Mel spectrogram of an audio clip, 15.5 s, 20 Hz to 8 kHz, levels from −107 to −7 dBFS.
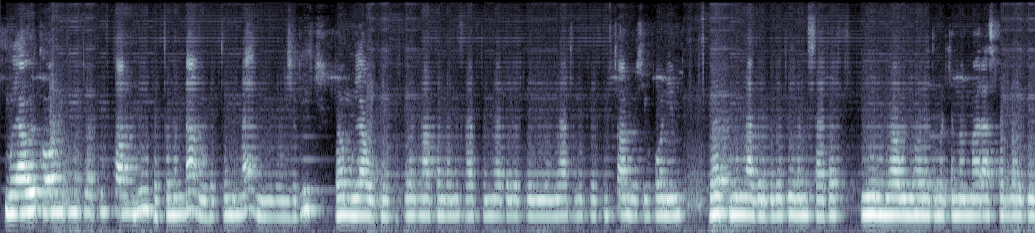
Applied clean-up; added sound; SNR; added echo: neural separator model SepFormer DNS4.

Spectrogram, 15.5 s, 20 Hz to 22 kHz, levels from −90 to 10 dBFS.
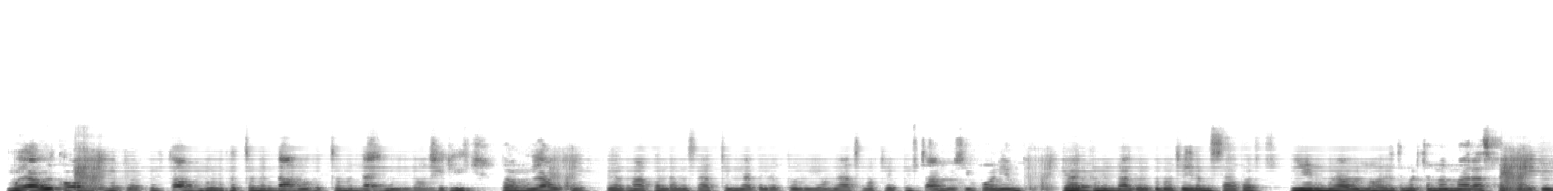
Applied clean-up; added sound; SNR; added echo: neural mask model DeepFilterNet 3.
